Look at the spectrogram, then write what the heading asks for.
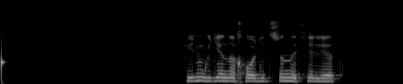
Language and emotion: Russian, neutral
